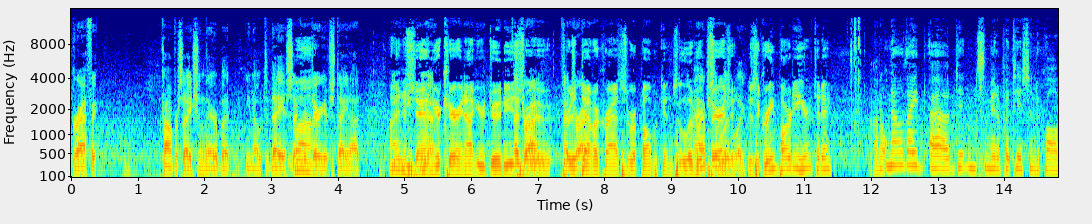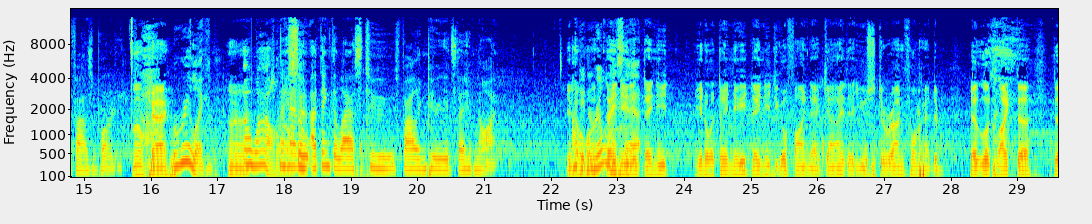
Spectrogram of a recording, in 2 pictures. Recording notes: Live at the State Capitol for Filing Day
